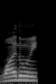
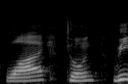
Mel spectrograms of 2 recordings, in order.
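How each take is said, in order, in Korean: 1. 단어들이 빠르게 이어지고, 'don't'는 삼켜져요. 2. 각 단어를 다 또렷하게 발음해요. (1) "이건 거의 발음 이렇게 해요. Why don't we 이렇게 발음" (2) "why don't we 이렇게 안 한다"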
